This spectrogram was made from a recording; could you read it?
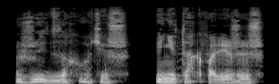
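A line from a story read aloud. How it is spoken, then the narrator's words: Tired. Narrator (Russian): устало повторил я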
